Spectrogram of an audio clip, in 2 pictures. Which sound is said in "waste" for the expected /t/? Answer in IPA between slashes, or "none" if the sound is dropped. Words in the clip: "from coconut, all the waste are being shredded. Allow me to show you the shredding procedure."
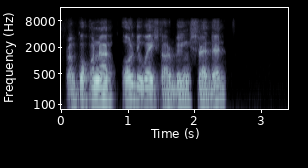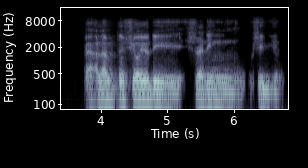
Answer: /t/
